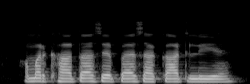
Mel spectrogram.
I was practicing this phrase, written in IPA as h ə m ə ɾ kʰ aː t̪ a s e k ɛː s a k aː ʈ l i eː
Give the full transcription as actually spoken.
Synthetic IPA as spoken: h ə m ə ɾ kʰ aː t̪ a s e p ɛː s a k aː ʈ l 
